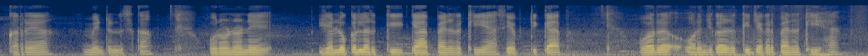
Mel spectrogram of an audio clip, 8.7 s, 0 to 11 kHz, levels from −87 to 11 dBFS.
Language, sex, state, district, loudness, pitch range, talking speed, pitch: Hindi, male, Punjab, Pathankot, -17 LUFS, 115-125 Hz, 160 wpm, 120 Hz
